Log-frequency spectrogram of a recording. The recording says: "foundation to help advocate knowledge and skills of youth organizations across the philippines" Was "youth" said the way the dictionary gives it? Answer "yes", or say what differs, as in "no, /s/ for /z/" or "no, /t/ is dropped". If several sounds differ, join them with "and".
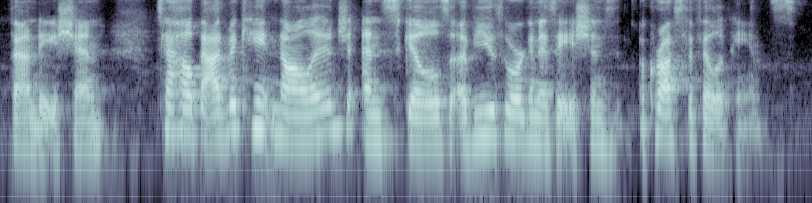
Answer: yes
